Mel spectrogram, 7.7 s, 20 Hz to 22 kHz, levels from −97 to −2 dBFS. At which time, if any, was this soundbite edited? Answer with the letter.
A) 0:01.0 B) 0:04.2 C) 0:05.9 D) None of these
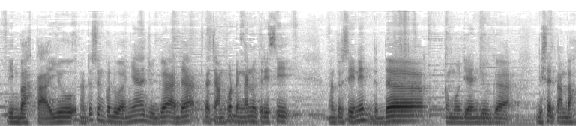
A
